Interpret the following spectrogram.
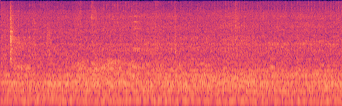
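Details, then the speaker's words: Astron spin dryer that had hummed without spinning, after repair: smooth, even, mid-pitched whir with no hum-and-stall. The drum spins fast so the capacitor is fine; it coasts long to a stop because the brake is gone. "Itong mga dryer na to malikot lang sa una kailangan na muna nating hawakan ayan titingnan niyo ang bilis lang ung kanyang ikot ngayon so okay pa yung kanyang capacitor"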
